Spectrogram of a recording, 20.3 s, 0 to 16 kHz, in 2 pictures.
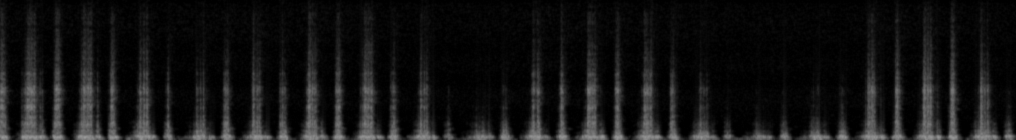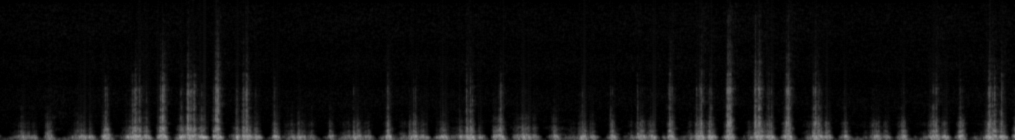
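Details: Heart sounds at position P during a lie-sit-stand-lie stress test (72, 96, 108, 72 bpm). Loud, quick, regular beats near 100 a minute in an upright position, with a split second heart sound; very quiet when supine.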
